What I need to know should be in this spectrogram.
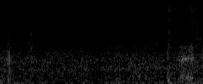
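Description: Footsteps crunch on a dirt forest path.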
